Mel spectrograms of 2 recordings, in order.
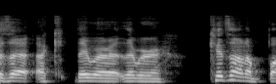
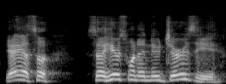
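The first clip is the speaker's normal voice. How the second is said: ordinary talk, nothing marked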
